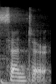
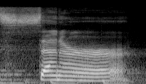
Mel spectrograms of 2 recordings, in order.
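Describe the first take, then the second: First: The T sound after the N is pronounced. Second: The T sound is dropped and the N lengthened. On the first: This is the British way of saying it. "not center. And center is very British" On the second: This is the American way of saying it. "so T is substituted with the, this longer N and you get center"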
